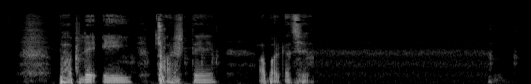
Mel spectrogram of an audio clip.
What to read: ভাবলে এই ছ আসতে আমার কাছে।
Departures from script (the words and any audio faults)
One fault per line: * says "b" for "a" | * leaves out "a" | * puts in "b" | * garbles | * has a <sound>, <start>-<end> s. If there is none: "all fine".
all fine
